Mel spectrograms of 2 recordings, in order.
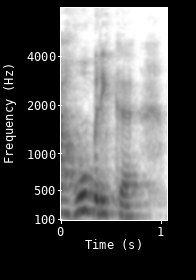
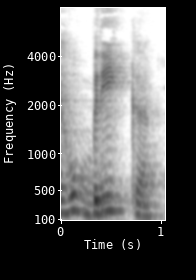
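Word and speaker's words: rubrica: digo pública na Câmara a gente falar chama de falar rubrika mas o correto é rubrika obriga seniores todas essas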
